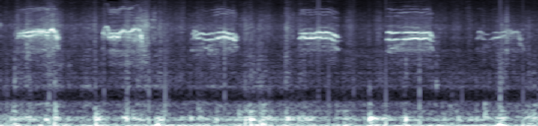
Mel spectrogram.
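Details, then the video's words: Wild pigeon nestlings beg as the father drops in to feed them in the morning, giving six evenly spaced, high, wavering squeaks about every half second over soft shuffling and low rumbling noise. "Pigeon nestlings go crazy when their Dad drops in to feed them."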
